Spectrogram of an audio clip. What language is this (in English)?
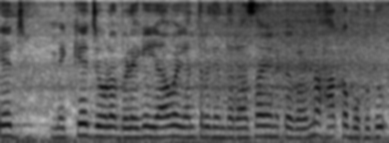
Kannada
